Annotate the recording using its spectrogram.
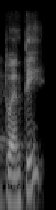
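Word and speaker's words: twenty: Dice que si tú tienes una N, una T y un sonido de vocal, no pronuncias la T, ¿ok? No pronuncio la T.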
